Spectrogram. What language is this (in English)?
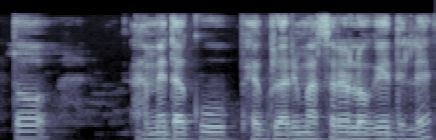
Odia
